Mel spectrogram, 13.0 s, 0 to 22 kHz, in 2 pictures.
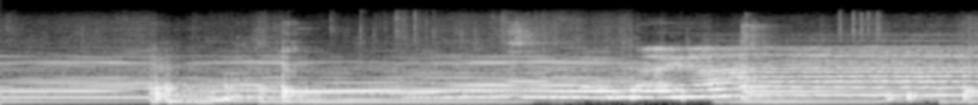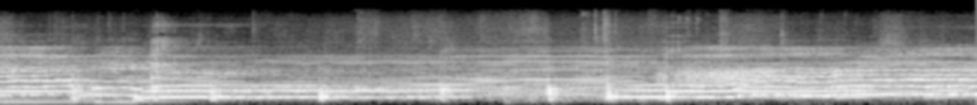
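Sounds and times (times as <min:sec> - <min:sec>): tabla strokes: 0:00.0 - 0:12.7
harmonium: 0:00.0 - 0:13.0
woman singing long held notes: 0:10.6 - 0:13.0.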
